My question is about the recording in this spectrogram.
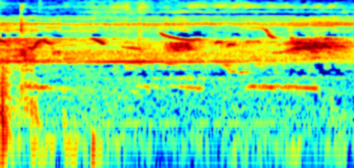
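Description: Faint outdoor ambience: a few short bird chirps and whistles, some sliding up or down in pitch, over a steady faint high hiss.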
